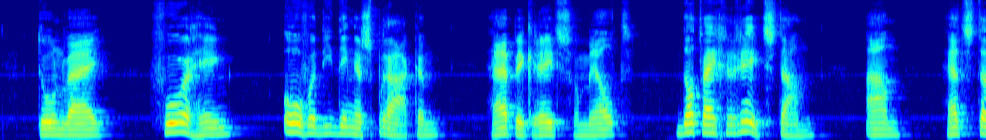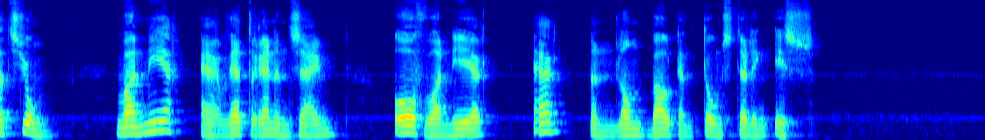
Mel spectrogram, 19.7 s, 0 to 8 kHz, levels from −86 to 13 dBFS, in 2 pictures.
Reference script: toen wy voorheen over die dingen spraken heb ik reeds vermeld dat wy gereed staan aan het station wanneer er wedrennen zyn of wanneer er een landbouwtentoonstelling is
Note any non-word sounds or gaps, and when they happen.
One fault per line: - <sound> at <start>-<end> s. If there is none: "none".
none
